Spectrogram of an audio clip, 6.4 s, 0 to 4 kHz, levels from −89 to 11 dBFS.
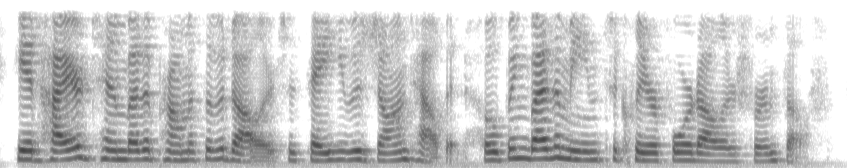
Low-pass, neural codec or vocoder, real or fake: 3.6 kHz; none; real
